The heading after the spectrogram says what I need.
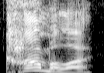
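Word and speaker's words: Kamala: endorsed vice president kamla Harris for those who mispronounce that name it is kamla Harris is running for president and it is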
